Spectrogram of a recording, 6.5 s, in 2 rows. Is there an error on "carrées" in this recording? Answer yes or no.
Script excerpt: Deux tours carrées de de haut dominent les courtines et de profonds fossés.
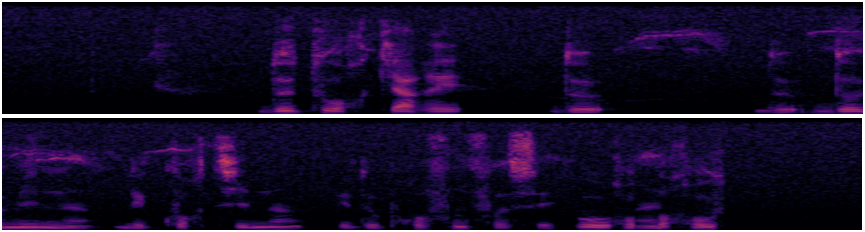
no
